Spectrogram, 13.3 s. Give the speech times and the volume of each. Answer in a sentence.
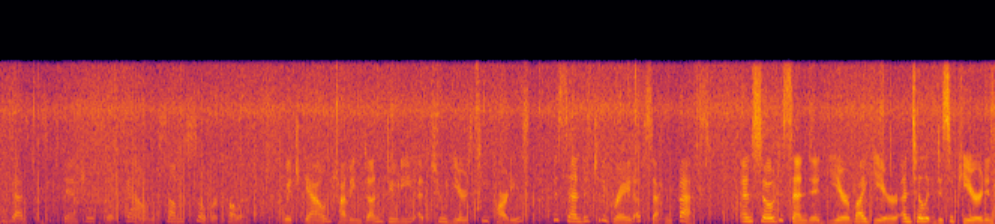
You can hear the speech from 0.0 to 13.2 s, getting louder.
